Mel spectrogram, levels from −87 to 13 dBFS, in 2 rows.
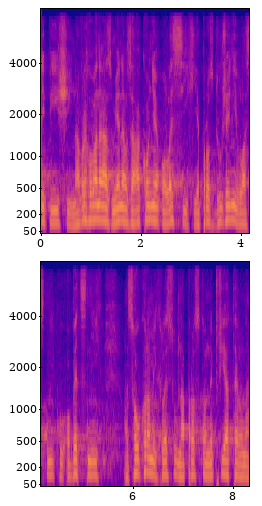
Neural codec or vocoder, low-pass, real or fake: codec, 16 kHz in and 24 kHz out, 1 kbps, XY-Tokenizer; 7.2 kHz; fake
